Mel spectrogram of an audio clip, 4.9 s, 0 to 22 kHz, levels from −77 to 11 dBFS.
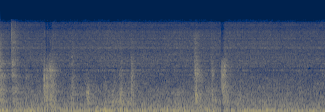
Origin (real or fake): fake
